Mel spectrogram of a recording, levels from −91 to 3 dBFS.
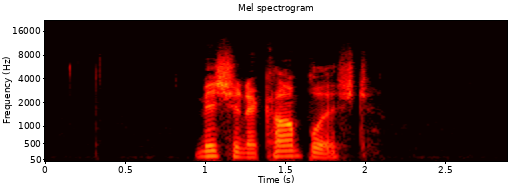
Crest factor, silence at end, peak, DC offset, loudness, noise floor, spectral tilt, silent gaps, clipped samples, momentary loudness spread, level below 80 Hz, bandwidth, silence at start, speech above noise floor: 22 dB; 0.9 s; -20 dBFS; under 0.1%; -37 LUFS; -84 dBFS; -3 dB/octave; none; under 0.1%; 15 LU; -80 dBFS; 13 kHz; 0.95 s; 46 dB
